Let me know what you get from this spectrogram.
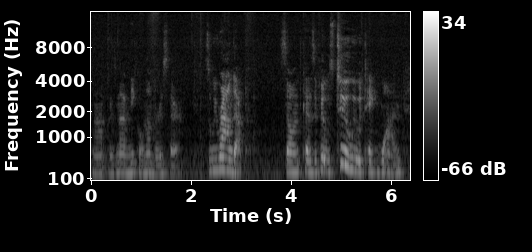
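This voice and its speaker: A woman's voice: mid-range voice, moderate pace, warm tone, a little hiss or hum. A woman hosting a children's library storytime, casually showing a craft and game step by step in simple words.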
